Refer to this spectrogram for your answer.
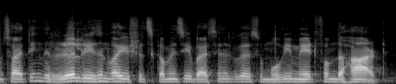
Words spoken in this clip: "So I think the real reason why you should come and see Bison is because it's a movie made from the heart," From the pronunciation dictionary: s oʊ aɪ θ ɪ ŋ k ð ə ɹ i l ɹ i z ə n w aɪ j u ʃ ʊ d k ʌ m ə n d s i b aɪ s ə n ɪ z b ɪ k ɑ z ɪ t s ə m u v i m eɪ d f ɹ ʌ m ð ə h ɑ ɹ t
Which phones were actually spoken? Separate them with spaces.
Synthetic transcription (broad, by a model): s oʊ aɪ t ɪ ŋ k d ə ɹ i l ɹ i z ə n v aɪ j u ʃ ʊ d k ʌ m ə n s i b aɪ s ə n ɪ z b ɪ k ɑ z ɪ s ə m u v i m eɪ d f ɹ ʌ m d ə h ɑ ɹ t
